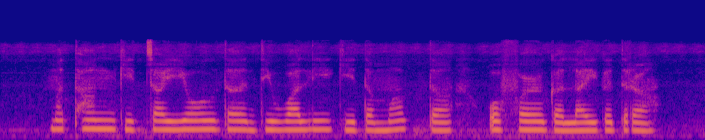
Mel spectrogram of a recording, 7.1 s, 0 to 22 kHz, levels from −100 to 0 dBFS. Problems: none marked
